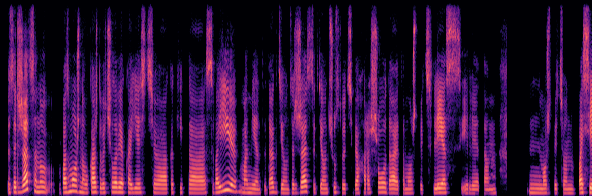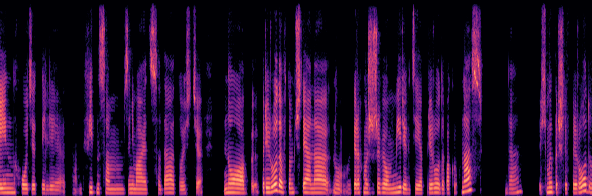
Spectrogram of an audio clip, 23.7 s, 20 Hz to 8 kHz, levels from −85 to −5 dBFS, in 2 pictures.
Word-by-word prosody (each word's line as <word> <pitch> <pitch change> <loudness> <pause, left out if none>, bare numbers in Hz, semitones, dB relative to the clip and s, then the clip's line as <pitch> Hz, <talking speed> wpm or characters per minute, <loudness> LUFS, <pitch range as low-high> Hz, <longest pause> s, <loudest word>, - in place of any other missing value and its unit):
заряжаться. 225 - +6
Ну, 200 -1 -2
возможно, 190 +1 +1
у - - -7
каждого 195 -2 +2
человека 190 -1 0
есть, 180 +1 0
э, 170 -1 0
какие-то 170 -2 -3
свои 210 +8 +4
моменты, 175 -6 -5
да, 190 +1 0
где 185 -3 -5
он 160 - -9
заряжается, 200 +6 +1
где 170 +1 -4
он 165 - -4
чувствует 170 -2 -3
себя 165 0 +1
хорошо, 185 +3 -2
да. 165 -1 +1
Это 165 +1 -12
может 160 0 -5
быть 155 - -4
лес, 175 +1 +4
или 155 -1 -6
там, 155 +1 -8 0.6
м, 170 -1 -5
может 165 0 -4
быть, 165 0 -4
он 160 0 -6
в - - -39
бассейн 180 0 +4
ходит, 165 -2 -1
или 150 -2 -6
там - - -21
фитнесом 165 -4 -3
занимается, 160 -1 0
да. 170 +2 -1
То 150 - -7
есть, 150 0 -6
э, - - -3 0.4
но, 170 -1 +3
п - - -7
природа 205 +5 +5
в 195 - -15
том 180 -1 -4
числе, 185 0 +2
она, 175 -1 +2
ну, 165 -2 -6
во-первых, 175 +2 -2
мы 175 - -2
же 170 0 +1
живем 175 -2 +1
в - - -4
мире, 180 -2 +1
где 155 0 -2
природа 175 -1 -1
вокруг 165 +1 -7
нас, 235 +8 +4 0.4
да. 165 +1 -9
То 215 0 -19
есть - - -3
мы 195 +1 +1
пришли 165 - -2
в - - -42
природу, 190 +5 +2
175 Hz, 170 wpm, -24 LUFS, 165-185 Hz, 0.6 s, заряжаться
